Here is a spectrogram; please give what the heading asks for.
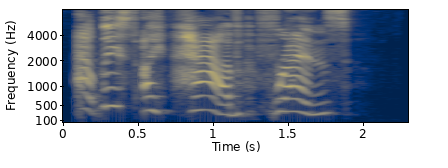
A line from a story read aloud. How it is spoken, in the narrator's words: I snapped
